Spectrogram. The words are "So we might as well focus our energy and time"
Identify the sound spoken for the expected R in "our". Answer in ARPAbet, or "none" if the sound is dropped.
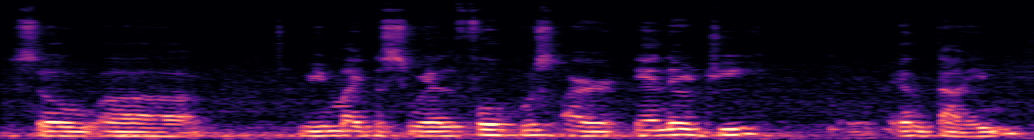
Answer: R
